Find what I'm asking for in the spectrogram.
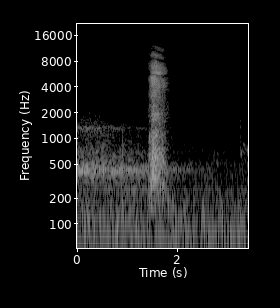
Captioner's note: sniffs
